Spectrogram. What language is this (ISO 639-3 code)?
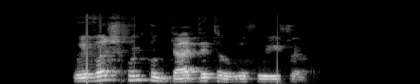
kbd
